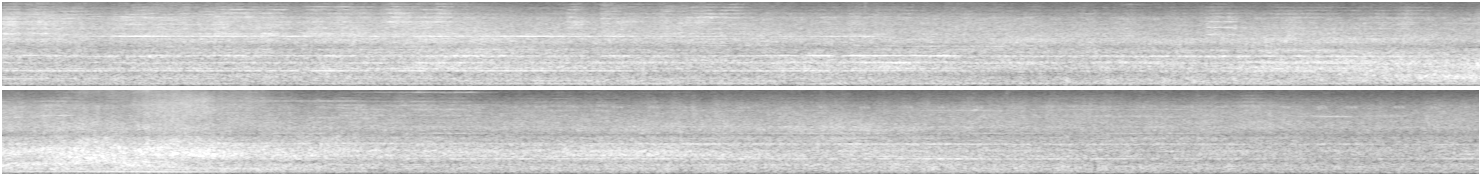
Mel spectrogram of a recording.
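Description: A long freight train of covered hopper cars rolling across a bridge, its wheels making a steady rumble on the rails with faint steady high tones above it. About halfway through, a louder swell of noise rises and fades over a few seconds.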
